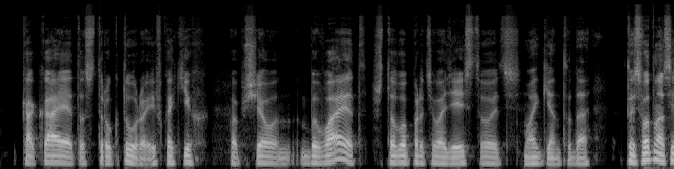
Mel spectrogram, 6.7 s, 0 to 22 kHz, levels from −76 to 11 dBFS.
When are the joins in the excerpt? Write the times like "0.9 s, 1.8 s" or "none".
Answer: 2.3 s, 5.2 s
